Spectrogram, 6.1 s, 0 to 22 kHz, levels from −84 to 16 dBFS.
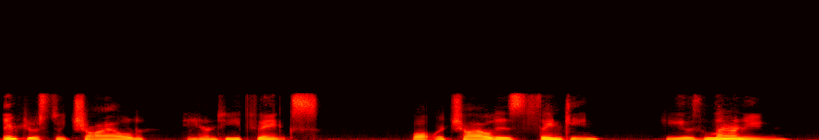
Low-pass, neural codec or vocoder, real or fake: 7.2 kHz; codec, 16 kHz, 1 kbps, FreqCodec, larger model; fake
